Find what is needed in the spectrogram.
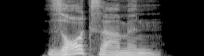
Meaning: inflection of sorgsam: 1. strong genitive masculine/neuter singular 2. weak/mixed genitive/dative all-gender singular 3. strong/weak/mixed accusative masculine singular 4. strong dative plural
- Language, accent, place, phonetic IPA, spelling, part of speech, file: German, Germany, Berlin, [ˈzɔʁkzaːmən], sorgsamen, adjective, De-sorgsamen.ogg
